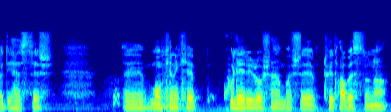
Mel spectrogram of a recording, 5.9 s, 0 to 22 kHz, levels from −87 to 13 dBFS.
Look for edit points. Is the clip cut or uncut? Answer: cut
